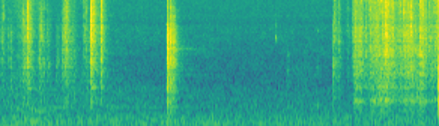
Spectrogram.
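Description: Small metal costume-jewelry earrings being handled: a few light clicks in the first couple of seconds, then about a second of rustling near the end.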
